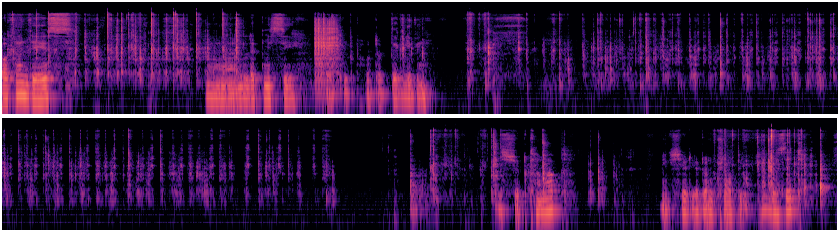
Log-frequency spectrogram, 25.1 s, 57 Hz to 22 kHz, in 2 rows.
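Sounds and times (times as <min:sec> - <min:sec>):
plastic housing scraping and tapping: 0:00.0 - 0:03.6, 0:07.0 - 0:17.6, 0:18.9 - 0:21.8, 0:23.2 - 0:25.0.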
